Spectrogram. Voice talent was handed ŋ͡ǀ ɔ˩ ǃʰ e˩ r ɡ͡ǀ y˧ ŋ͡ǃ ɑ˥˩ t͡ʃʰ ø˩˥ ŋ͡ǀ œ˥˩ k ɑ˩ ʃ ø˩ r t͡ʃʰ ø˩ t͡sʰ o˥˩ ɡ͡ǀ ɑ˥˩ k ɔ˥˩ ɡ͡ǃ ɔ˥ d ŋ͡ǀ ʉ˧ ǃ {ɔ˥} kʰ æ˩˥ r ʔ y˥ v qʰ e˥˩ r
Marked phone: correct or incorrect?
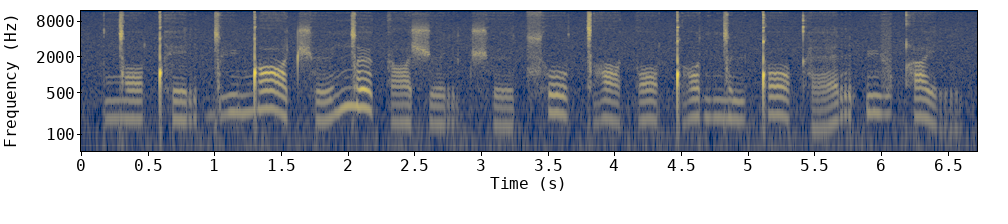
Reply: incorrect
